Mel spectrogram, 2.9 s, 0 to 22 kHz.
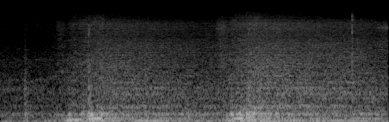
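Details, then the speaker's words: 2004 Chevy Avalanche 5.3 L V8 with 67,000 miles, reported misfiring on up to four cylinders; two short revs with an uneven, stumbling exhaust note, scan tool counting misfires on cylinders two and six: engine misfire. "it is shaky right now I see a misfire cylinder six it does feel like a single cylinder misfire now"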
